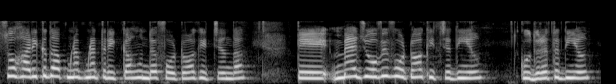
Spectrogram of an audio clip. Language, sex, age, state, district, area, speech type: Punjabi, female, 18-30, Punjab, Patiala, rural, spontaneous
